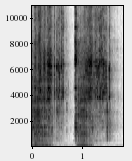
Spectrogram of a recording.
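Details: Weed Eater FeatherLite Plus FL26 two-stroke trimmer on fresh 40:1 mix, old carburetor before replacement: bursts, sags, nearly stalls within two seconds, then surges again, won't hold a steady run; rough running, cause suspected, not confirmed.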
